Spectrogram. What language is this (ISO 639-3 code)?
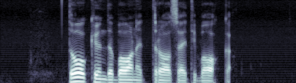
swe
